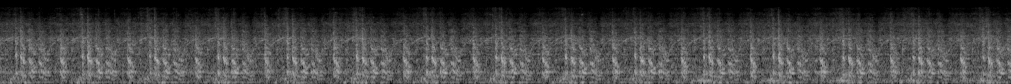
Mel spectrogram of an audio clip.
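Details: 1985 Ford F-250 6.9 IDI naturally aspirated diesel in extreme cold (-34): slow, even cranking beats around 87 a minute go on and on but it never fires; cranks, no start.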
